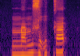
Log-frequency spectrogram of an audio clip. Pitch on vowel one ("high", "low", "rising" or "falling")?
rising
